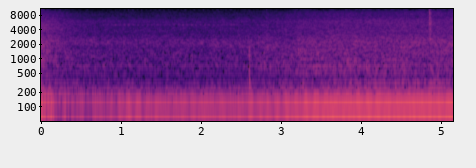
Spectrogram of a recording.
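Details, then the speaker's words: 1963 Ford Galaxie 500XL, believed original engine, recently tuned up, heard at the single-exhaust tailpipe: deep, even low rumble with a regular pulse that never stumbles; healthy steady idle. "I think you'll be surprised at how good it sounds for a single exhaust unit. Nice little rumble there."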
